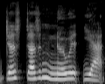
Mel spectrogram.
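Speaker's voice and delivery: usual speaking voice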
